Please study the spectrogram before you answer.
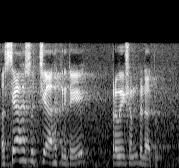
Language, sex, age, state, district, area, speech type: Sanskrit, male, 60+, Uttar Pradesh, Ghazipur, urban, read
